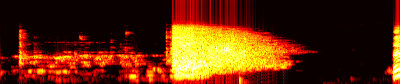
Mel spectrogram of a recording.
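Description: A single loud bang from a mock battle's blank fire, with a sharp onset and a noisy tail that dies away over about a second. Faint, indistinct murmuring comes before it.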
